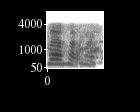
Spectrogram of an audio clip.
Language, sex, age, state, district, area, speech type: Odia, female, 45-60, Odisha, Sundergarh, rural, conversation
